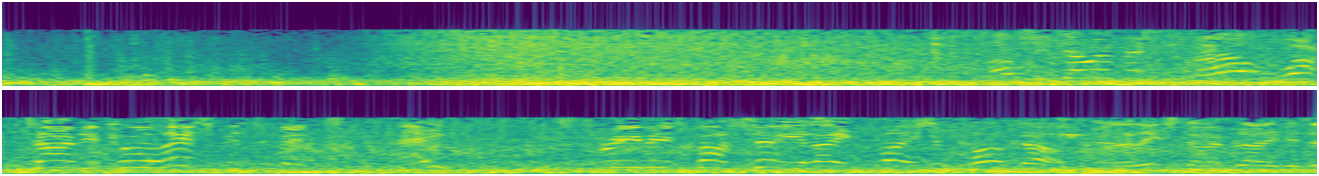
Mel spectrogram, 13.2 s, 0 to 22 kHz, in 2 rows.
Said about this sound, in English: Has number 5 engine been fixed? We need all the power we can get.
